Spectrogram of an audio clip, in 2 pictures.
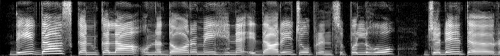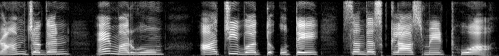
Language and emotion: Sindhi, neutral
